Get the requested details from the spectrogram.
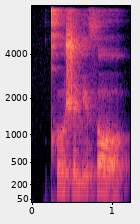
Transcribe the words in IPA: kʰ o ʃ œ lʲ ɵ θ ɔ

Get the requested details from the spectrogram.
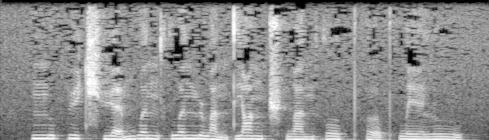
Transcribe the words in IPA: n̪ u˧˥ p y˧˥ t͡ɕʰ ɥ ɛ̰˨˩ m w ə˥˩ n k w ə˥ n ɻ w a̰˨˩ n t̪ j ɑ˥˩ ŋ ʈ͡ʂʰ w a˧˥ n k o˥˩ ʊ̯ pʰ ɤ̰˨˩ pʰ w e˥˧ ɪ̯ l u˥˩

